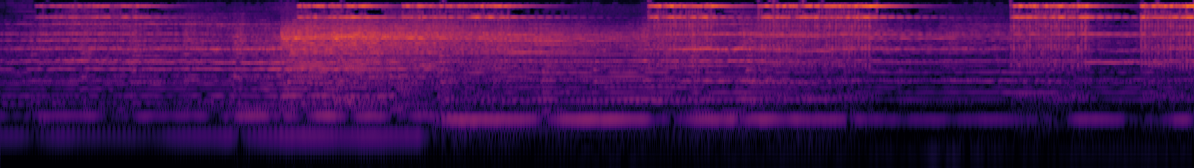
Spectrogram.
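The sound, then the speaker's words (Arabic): A telephone rings in repeated jangling bursts over a low, sustained tone. The ringing returns several times with short gaps between bursts. “حلمي بيه رد على التليفون وخلي اعصابك هاديه.”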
